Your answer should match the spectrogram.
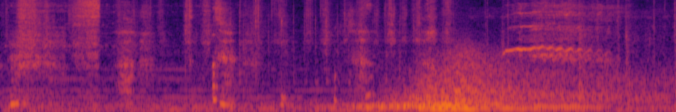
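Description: A horse whinnying once near the end, a quavering high call lasting about a second, over a low music drone that swells to its loudest just before it.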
